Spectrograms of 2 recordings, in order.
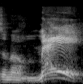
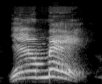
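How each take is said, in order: First: Said in the usual way. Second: Higher, emphatic mock-outraged yeah; exclaimed admission. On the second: Real, not acted. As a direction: burst out with it. Repeats he is mad, louder.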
